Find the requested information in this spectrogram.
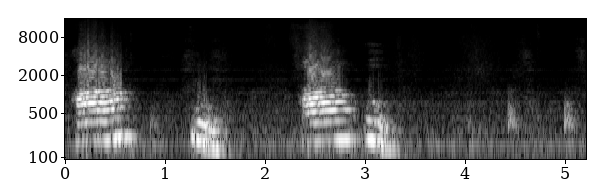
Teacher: AU is a glide from back open unrounded vowel to back rounded vowel. U, because it is U, back rounded vowel between close and half close position.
